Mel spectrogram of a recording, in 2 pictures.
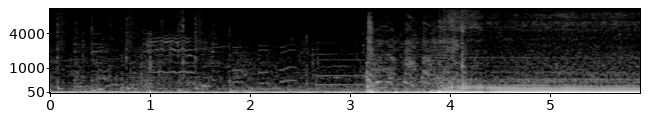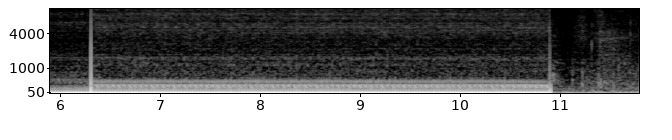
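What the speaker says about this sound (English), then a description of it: "So it's gonna be a cold start." Audi A3 8P engine cold-starting: a brief cranking burst, then it catches and settles into a loud, steady close-up idle that runs for several seconds before cutting off abruptly.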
